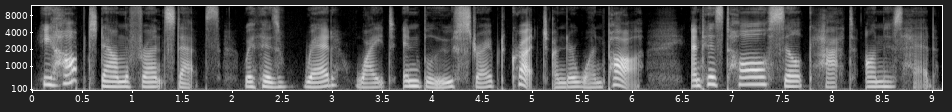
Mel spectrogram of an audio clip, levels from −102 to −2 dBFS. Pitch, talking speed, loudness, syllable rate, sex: 210 Hz, 165 wpm, -22 LUFS, 4.0 syllables/s, female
